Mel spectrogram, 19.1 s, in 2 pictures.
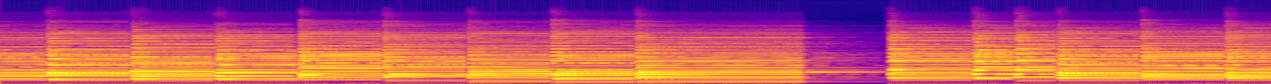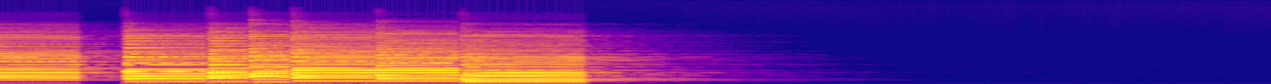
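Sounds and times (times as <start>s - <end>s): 
clarinet trio: 0.0s - 14.7s
bassoon: 0.0s - 14.8s.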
